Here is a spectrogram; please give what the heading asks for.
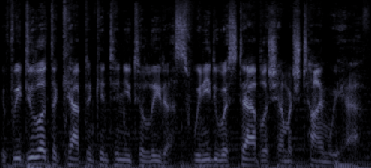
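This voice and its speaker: A man's voice: lowish voice, fast talker, music in the background, lightly acted. An actor playing a wary adult male survivor who speaks in a blunt, skeptical, challenging way. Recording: game cutscene voice under loud orchestral score.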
